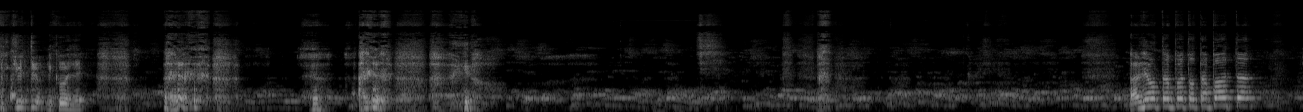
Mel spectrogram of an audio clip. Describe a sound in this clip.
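A young man sings expressively, heard through an online call.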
